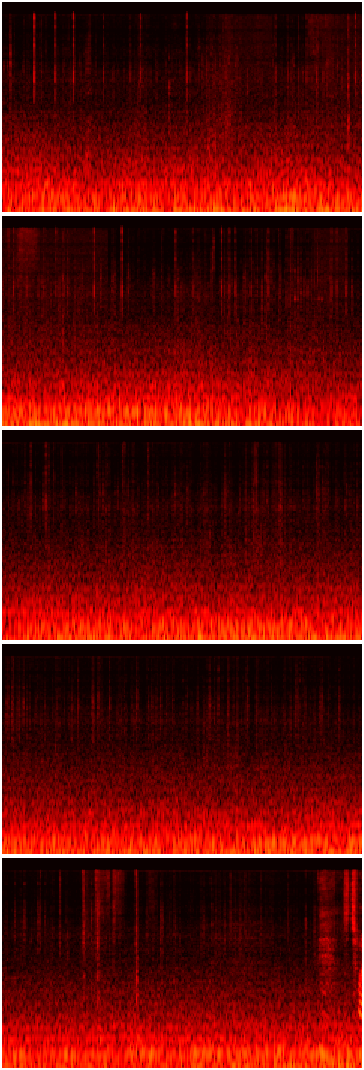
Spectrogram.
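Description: Steady low rumble of a car driving on a snow-packed road, engine and tyre noise heard from inside the cabin.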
